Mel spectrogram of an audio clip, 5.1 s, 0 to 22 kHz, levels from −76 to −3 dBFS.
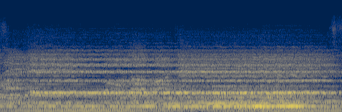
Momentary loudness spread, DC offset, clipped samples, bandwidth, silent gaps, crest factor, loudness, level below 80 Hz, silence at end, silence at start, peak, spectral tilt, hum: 7 LU; under 0.1%; under 0.1%; 9.4 kHz; none; 14 dB; -22 LUFS; -36 dBFS; 0 s; 0 s; -8 dBFS; -7.5 dB/octave; none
